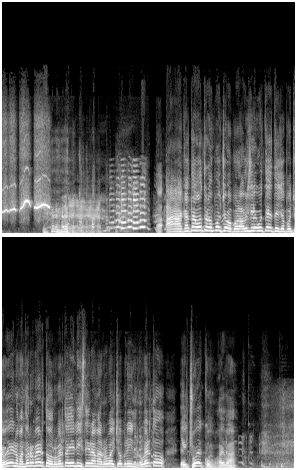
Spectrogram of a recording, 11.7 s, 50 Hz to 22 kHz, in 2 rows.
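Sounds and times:
shrill human whistle blasts: 0:00.0 - 0:01.0
laughter: 0:00.8 - 0:04.0, 0:08.1 - 0:09.1, 0:10.2 - 0:11.7
speech: 0:00.8 - 0:11.3.

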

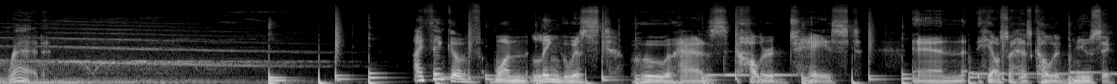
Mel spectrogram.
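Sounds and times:
fire truck siren: 0:00.0 - 0:03.9
speech: 0:00.1 - 0:00.6, 0:02.7 - 0:03.0, 0:04.2 - 0:11.1.

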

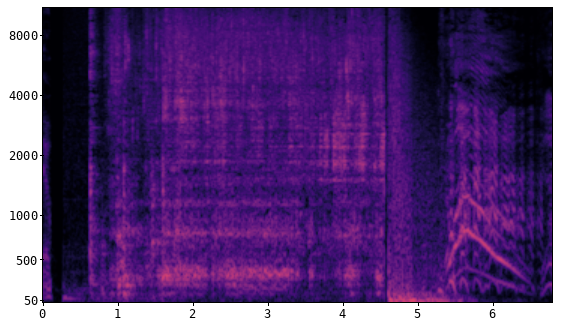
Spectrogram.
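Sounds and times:
toilet water rushing from high water pressure: 0:00.6 - 0:04.6
toilet bursting with a sharp bang: 0:04.6 - 0:05.4
laughter: 0:05.2 - 0:06.7
speech: 0:06.4 - 0:06.7.

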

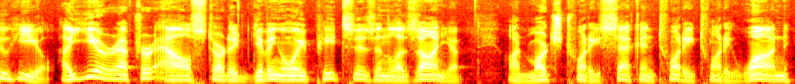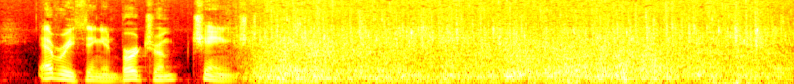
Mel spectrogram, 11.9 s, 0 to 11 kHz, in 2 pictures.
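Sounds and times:
speech: 0:00.0 - 0:08.3
deep thunder rumbling: 0:07.7 - 0:11.9
heavy rain: 0:07.7 - 0:11.9.

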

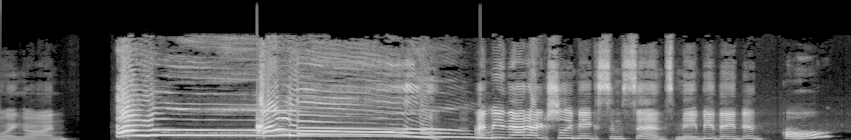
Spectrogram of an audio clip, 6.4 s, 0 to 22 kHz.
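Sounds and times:
speech: 0:00.0 - 0:00.6, 0:03.2 - 0:06.3
voice imitating a werewolf howl: 0:00.9 - 0:03.7.

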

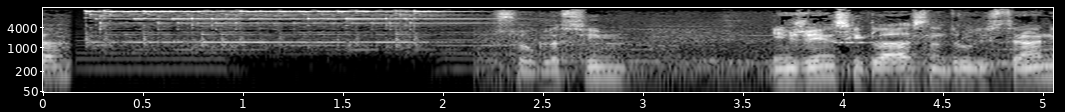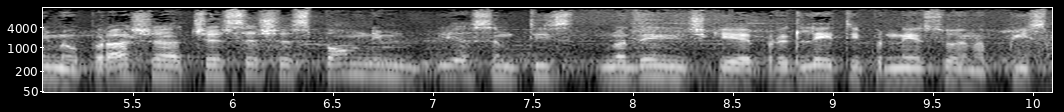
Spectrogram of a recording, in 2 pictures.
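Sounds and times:
speech: 0:00.0 - 0:00.4, 0:02.2 - 0:10.0
telephone ringing with electronic tone: 0:00.0 - 0:02.8.

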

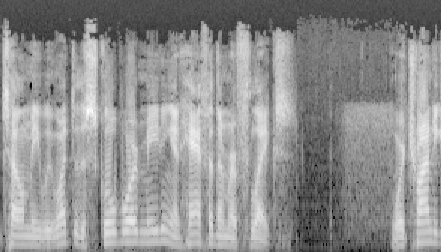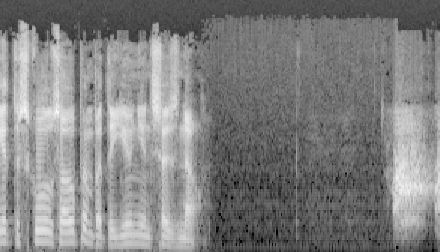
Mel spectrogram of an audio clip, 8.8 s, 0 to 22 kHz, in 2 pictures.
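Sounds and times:
speech: 0:00.0 - 0:03.0, 0:03.9 - 0:06.5
Maltese poodle dog barking: 0:08.3 - 0:08.8.

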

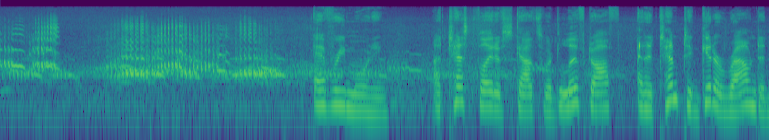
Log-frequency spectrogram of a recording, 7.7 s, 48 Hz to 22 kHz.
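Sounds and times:
sandhill cranes calling at the Copper River Delta during migration: 0:00.0 - 0:05.4
speech: 0:03.1 - 0:07.6.

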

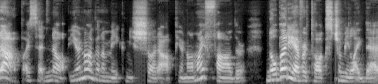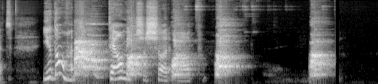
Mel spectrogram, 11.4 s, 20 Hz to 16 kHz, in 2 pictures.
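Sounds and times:
speech: 0:00.1 - 0:09.1
dog on a leash barking: 0:06.8 - 0:09.4, 0:10.3 - 0:10.8.

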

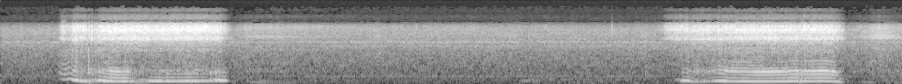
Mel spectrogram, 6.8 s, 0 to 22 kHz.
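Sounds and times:
dog snoring deep and low: 0:00.4 - 0:02.4, 0:05.0 - 0:06.7.

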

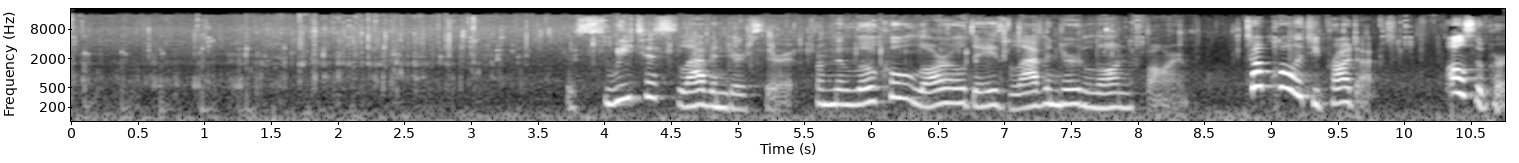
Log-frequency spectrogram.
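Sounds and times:
fizzy mineral water pouring into a glass: 0:00.0 - 0:08.1
speech: 0:03.7 - 0:08.5, 0:09.1 - 0:10.7.

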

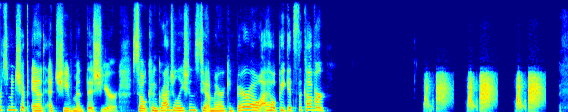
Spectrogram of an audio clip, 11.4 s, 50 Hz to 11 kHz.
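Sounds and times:
speech: 0:00.0 - 0:06.6
whip cracks: 0:08.5 - 0:11.0.

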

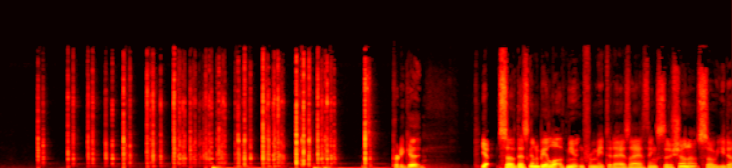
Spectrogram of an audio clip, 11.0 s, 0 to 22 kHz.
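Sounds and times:
typing on a mechanical keyboard: 0:00.6 - 0:05.7
low steady hum: 0:03.2 - 0:06.0
speech: 0:05.9 - 0:06.5, 0:07.2 - 0:10.9.

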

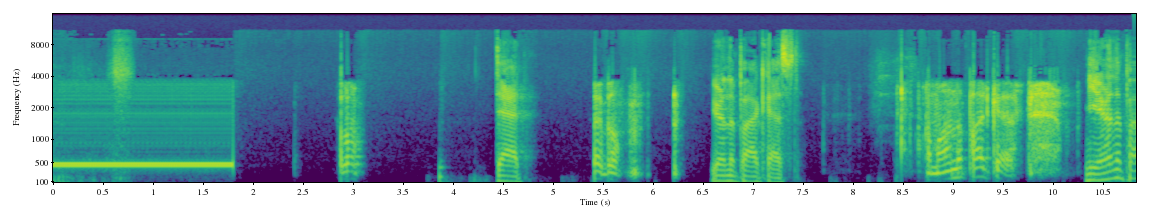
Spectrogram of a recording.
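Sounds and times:
telephone dial tone as a phone call is placed: 0:00.0 - 0:01.8
speech: 0:04.5 - 0:04.8, 0:05.4 - 0:06.0, 0:06.6 - 0:07.6, 0:08.8 - 0:10.8.

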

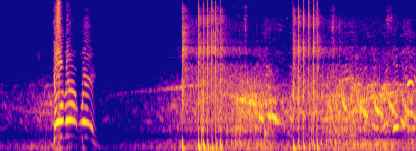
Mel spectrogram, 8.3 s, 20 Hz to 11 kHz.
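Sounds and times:
wailing sirens: 0:00.0 - 0:08.3
rapid bursts of gunfire from a window: 0:03.6 - 0:05.2, 0:05.8 - 0:07.2.

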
